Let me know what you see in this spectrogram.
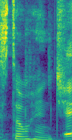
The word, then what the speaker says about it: Stonehenge: Stonehenge.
